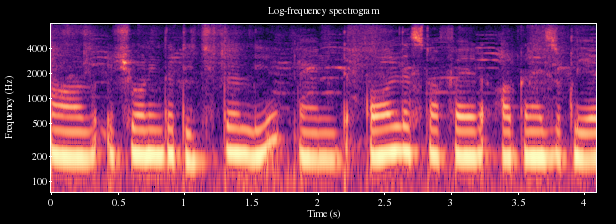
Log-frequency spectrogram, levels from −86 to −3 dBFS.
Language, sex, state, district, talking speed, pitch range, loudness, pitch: English, female, Chandigarh, Chandigarh, 190 wpm, 200-215 Hz, -12 LUFS, 205 Hz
